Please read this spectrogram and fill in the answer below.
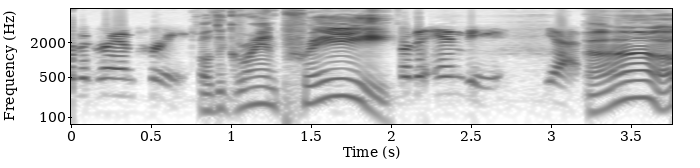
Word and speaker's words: Grand Prix: We had a guest once who didn't know how to pronounce it. they did what they say. Pricks?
